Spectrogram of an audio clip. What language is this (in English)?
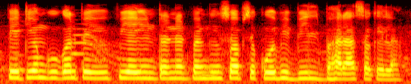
Bhojpuri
